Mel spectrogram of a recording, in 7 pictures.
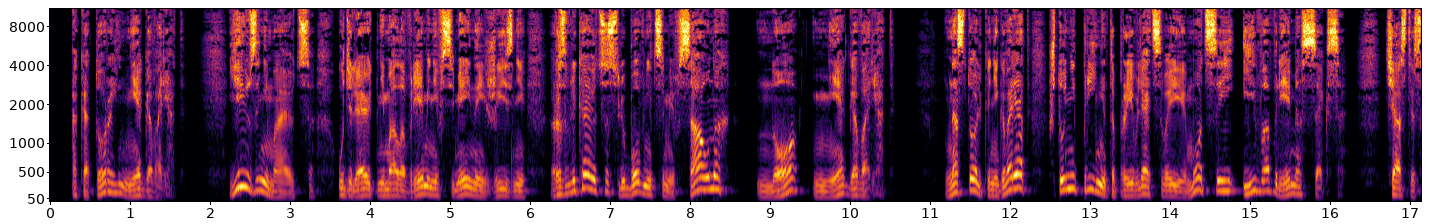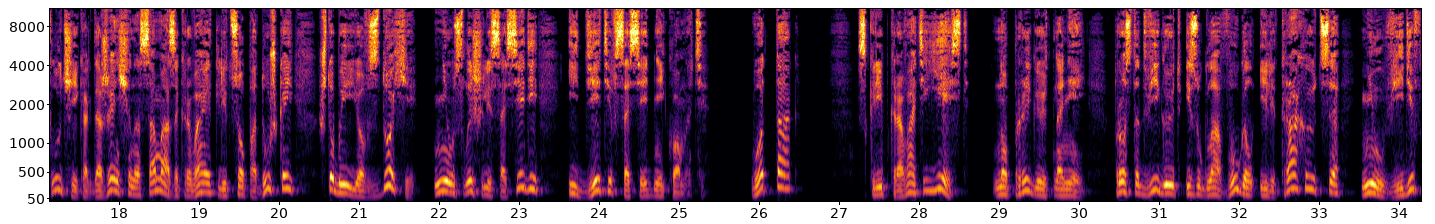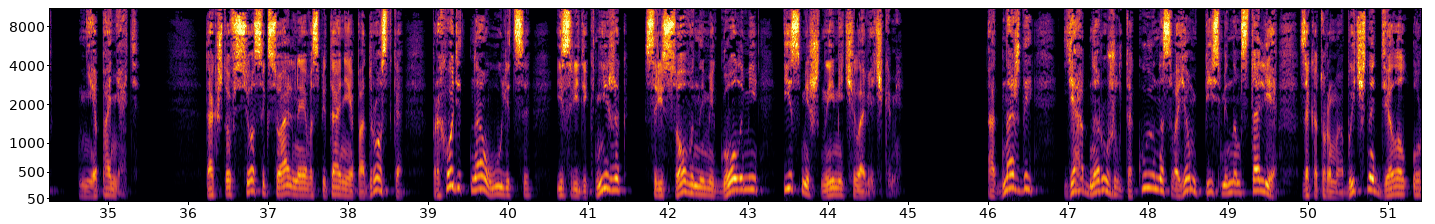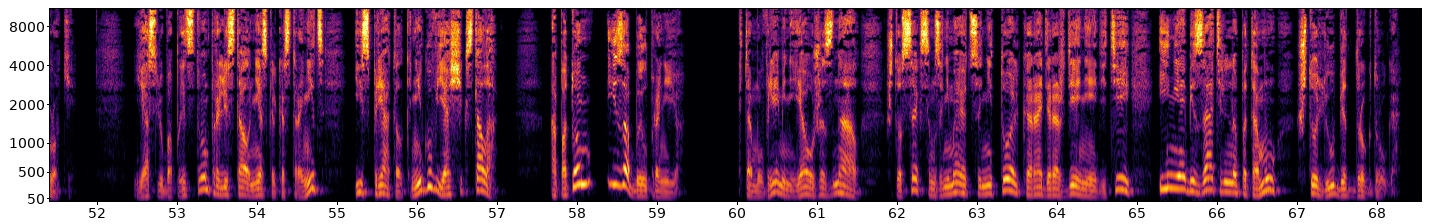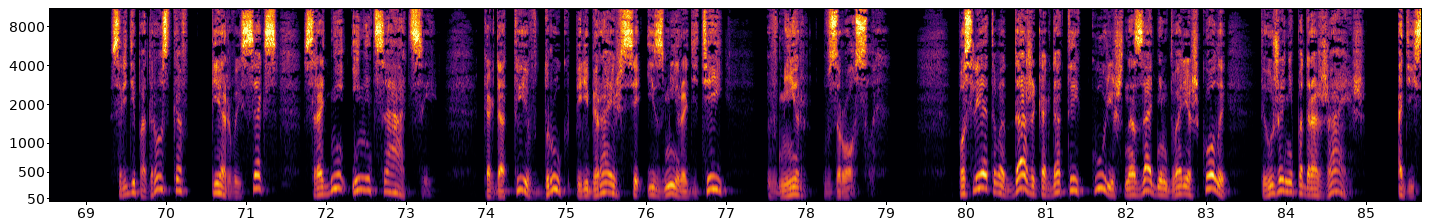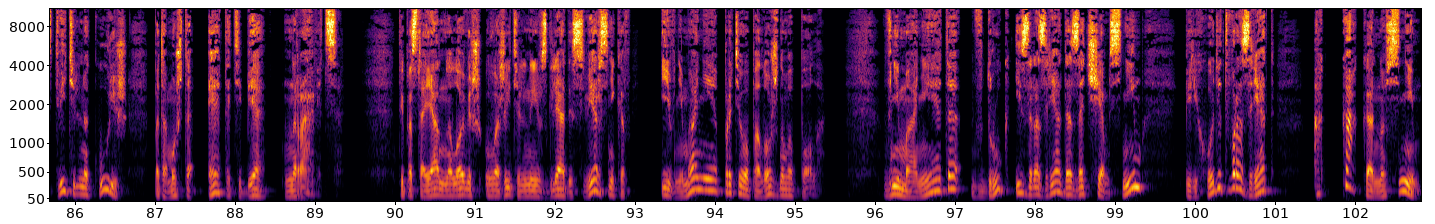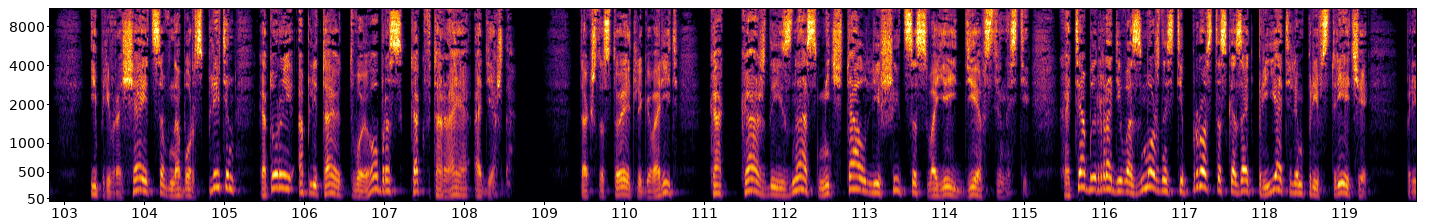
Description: Аудиокнига Исповедь zadrota | Библиотека аудиокниг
